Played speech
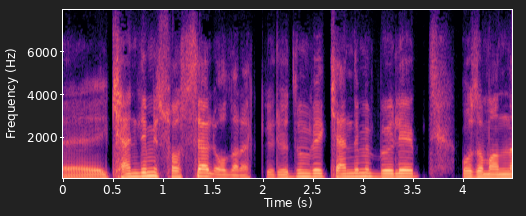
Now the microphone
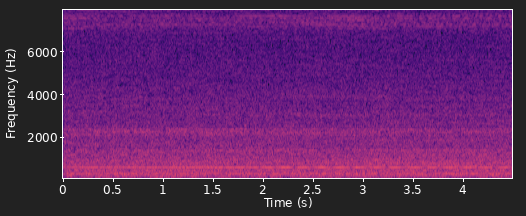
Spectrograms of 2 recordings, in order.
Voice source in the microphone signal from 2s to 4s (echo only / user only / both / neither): neither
